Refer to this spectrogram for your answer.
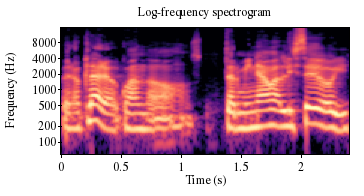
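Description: A woman speaks at a moderate pace with medium pitch. Her intonation stays fairly even. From Uruguay, Montevideo. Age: 20s. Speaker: agronomy student. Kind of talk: interview conversation. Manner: halting.

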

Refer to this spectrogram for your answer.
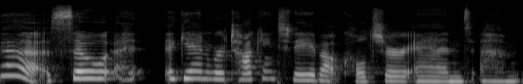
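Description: A woman speaks in a US East Coast accent. Her intonation is lively and her pace moderate. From Pennsylvania, US. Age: 20s. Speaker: occupational therapist and podcast host. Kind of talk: casual chat.

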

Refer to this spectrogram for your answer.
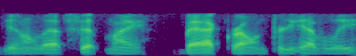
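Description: A man with an Upper Midwest accent at a moderate pace. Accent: Upper Midwest (Minnesota). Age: 60s. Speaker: race car driver. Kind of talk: casual interview.

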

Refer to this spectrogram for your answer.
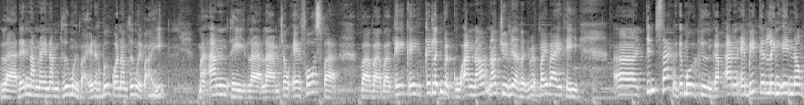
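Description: Over background music, a woman with a fairly high voice speaks at a moderate pace, her pitch swinging very widely while her loudness stays very even. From Vietnam. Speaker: fashion company employee. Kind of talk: interview.

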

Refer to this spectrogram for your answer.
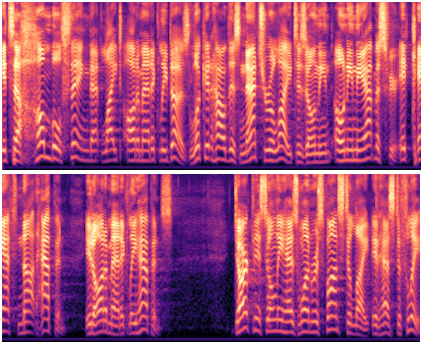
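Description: A man with an American accent speaks in a raised, projected voice at a moderate pace, high in pitch with a bright, sharp tone. His pitch varies in an ordinary way, and the sound is dry and close with no echo. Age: 50s. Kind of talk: sermon. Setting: stage with audience.

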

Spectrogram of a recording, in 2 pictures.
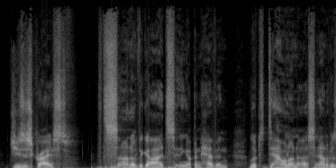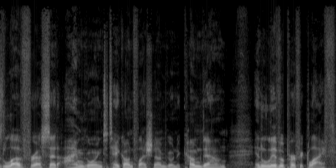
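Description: With an American accent and a normal speaking voice, a man with a fairly high pitch talks at a moderate pace with ordinary pitch variation. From Texas, Austin. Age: 30s. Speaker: young adult ministry staff, preacher. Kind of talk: sermon. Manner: casual with frequent fillers.

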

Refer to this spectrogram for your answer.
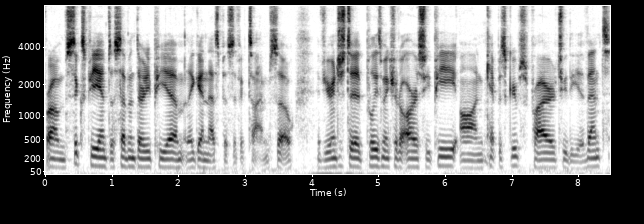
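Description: In a plain, everyday voice, a man speaks at a moderate pace with fairly low pitch and fairly even intonation. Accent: American. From New Jersey. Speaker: student podcast host. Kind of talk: announcements; casual chat. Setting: video call.

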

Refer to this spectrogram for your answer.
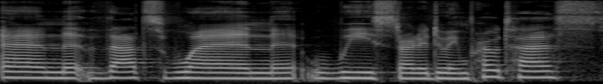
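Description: Against noticeable background noise, a woman speaks in a fairly low voice with monotone, flat intonation. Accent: American. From Minnesota. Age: young. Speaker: artist and community organizer. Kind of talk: podcast interview.

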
